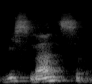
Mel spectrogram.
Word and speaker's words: Huysmans: Le père Dominique Cupillard, toujours, nous parlera de la conversion de Joris Karl Huysmans, comme on prononce en français, qui est, lui, décédé en 1907.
